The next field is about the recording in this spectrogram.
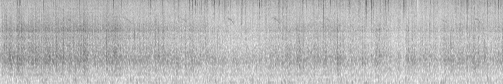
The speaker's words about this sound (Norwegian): Og der satt jeg ved bålet hele kvelden og venta på regnet. Og så kom regnet. Det kom alltid natterstid.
